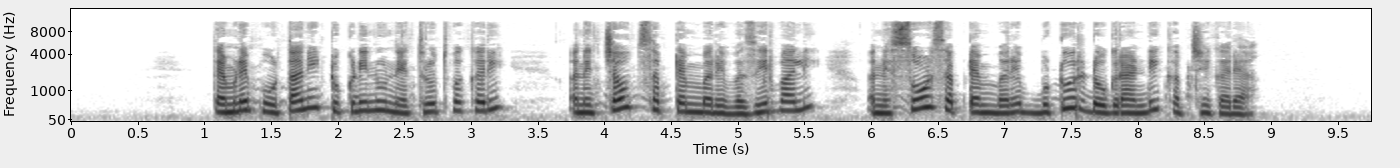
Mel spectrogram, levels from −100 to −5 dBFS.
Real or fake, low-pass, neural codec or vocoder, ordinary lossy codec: real; 10.8 kHz; none; MP3, 64 kbps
